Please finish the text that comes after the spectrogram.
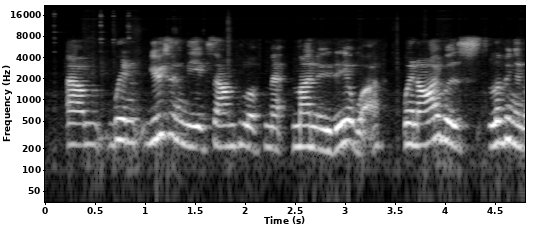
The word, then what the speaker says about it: Manurewa: the vowels and to put a break after every vowel, so that a place name such as Manu Rewa is Manu Rewa, and it isn't Manurewa.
